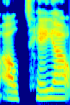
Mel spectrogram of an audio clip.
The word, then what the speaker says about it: Alteya: It's from Altea Organics. It's spelled Alteya, and it was on sale at Whole Foods, so I definitely wanted to give it a try.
